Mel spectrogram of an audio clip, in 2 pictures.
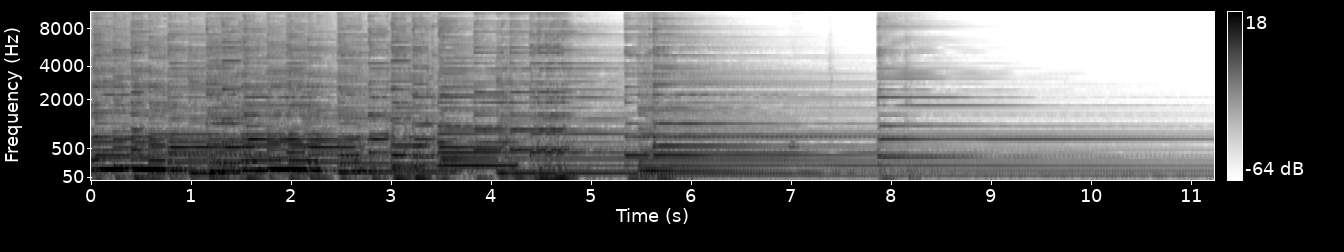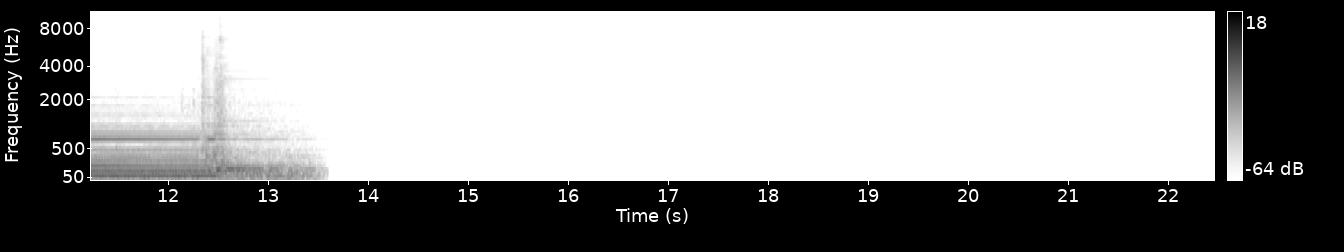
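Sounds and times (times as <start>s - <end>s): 
keyboard piece in D major: 0.0s - 12.6s.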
